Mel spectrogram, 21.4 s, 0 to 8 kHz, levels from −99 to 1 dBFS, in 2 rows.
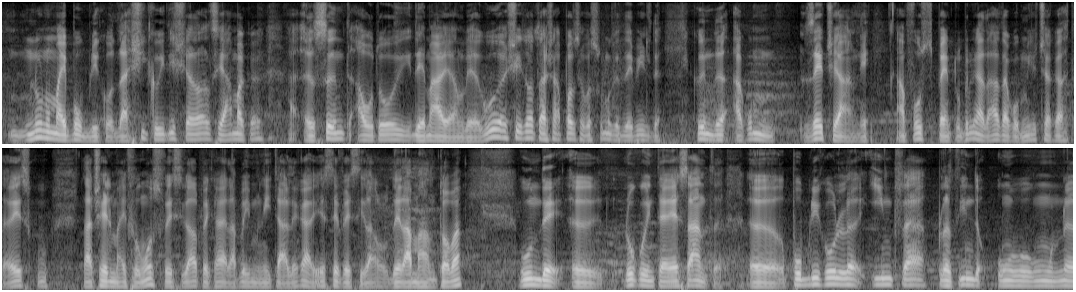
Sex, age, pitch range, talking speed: male, 60-79, 90-115 Hz, 160 wpm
